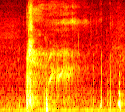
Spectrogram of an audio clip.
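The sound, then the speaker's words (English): A sharp snorting snore bursts out and trails off into a thin wheezy whistle, followed by a few short, soft breathy puffs. No one speaks. “She is snoring so fucking loud right now.”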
